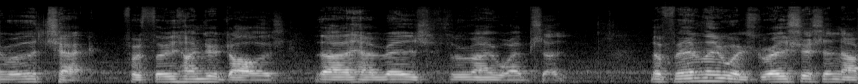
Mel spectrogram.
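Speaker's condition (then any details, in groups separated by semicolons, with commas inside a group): Cerebral palsy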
